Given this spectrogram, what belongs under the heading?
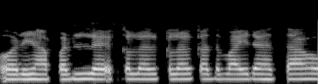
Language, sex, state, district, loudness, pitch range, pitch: Hindi, female, Bihar, Jamui, -14 LUFS, 240-245 Hz, 240 Hz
